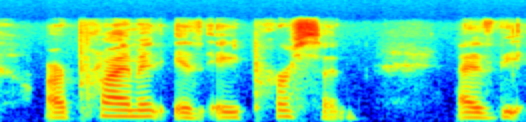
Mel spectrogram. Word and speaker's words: primate: has a primate, and it's spelled Primate, and it is mispronounced all the time in church when we pray for the primate. Quite often they refer for the primate. No, our primate is not an ape, not a chimp.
